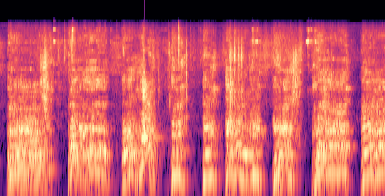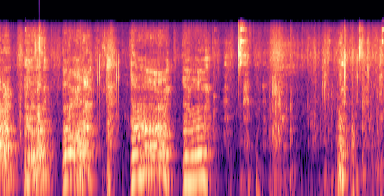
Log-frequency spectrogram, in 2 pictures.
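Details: Female Basset Hound playfully fighting with a robot dog indoors, giving loud, harmonic growling barks in a steady rhythm, about one burst per second, a dozen in a row before trailing off into softer grumbles.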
